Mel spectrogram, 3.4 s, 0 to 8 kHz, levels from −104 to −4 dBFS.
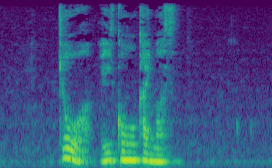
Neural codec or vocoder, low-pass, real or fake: none; 7.2 kHz; real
